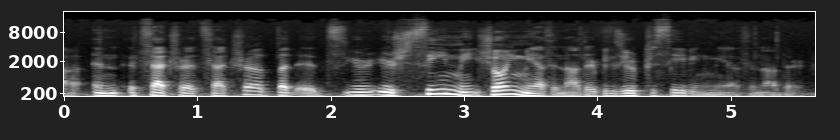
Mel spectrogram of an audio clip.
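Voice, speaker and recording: Very fast and lively, a man with a Chicago accent speaks at medium pitch in a dark, mellow, somewhat breathy tone. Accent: Chicago American English. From suburban Chicago. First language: Urdu. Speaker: civil rights lawyer. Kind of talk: casual chat.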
